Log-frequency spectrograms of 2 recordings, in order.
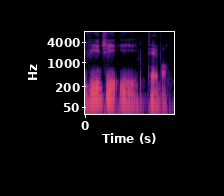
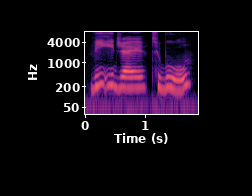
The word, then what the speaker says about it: vegetables: So you get a word like Vegetables. Logically, that should be VGE table. 4 syllables. But we crush it down to 3. Vej, tubul, or my favorite, receipt, R-E-C-E-I-P-T.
